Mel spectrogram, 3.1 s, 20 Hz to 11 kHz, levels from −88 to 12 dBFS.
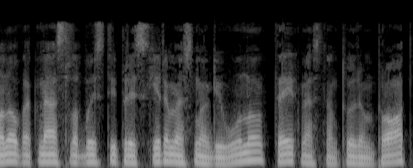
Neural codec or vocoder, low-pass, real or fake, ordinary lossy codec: codec, 16 kHz, 2 kbps, FunCodec, trained on LibriTTS, 25 frames a second; 7.2 kHz; fake; AAC, 32 kbps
